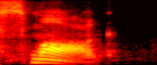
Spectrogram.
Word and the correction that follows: Smaug: from the Lord of the Rings. – It's pronounced Smaug.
